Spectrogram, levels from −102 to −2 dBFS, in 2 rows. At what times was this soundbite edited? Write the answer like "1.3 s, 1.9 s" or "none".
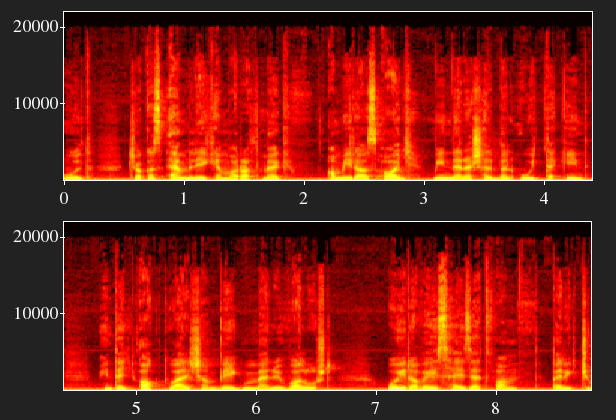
6.6 s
